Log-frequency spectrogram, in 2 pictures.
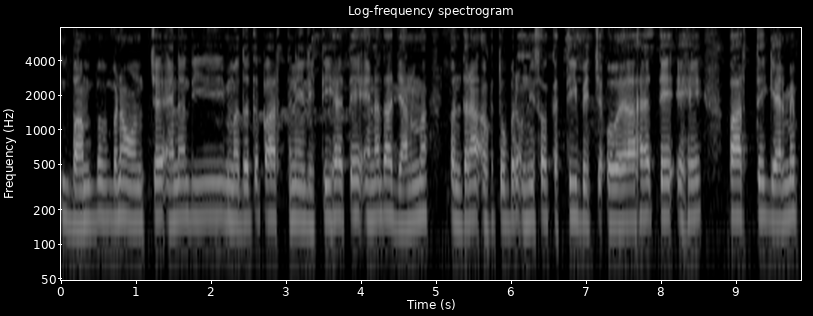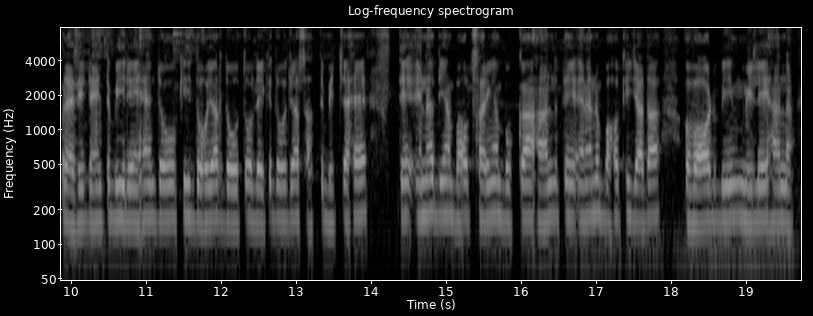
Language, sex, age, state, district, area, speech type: Punjabi, male, 18-30, Punjab, Mohali, rural, spontaneous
